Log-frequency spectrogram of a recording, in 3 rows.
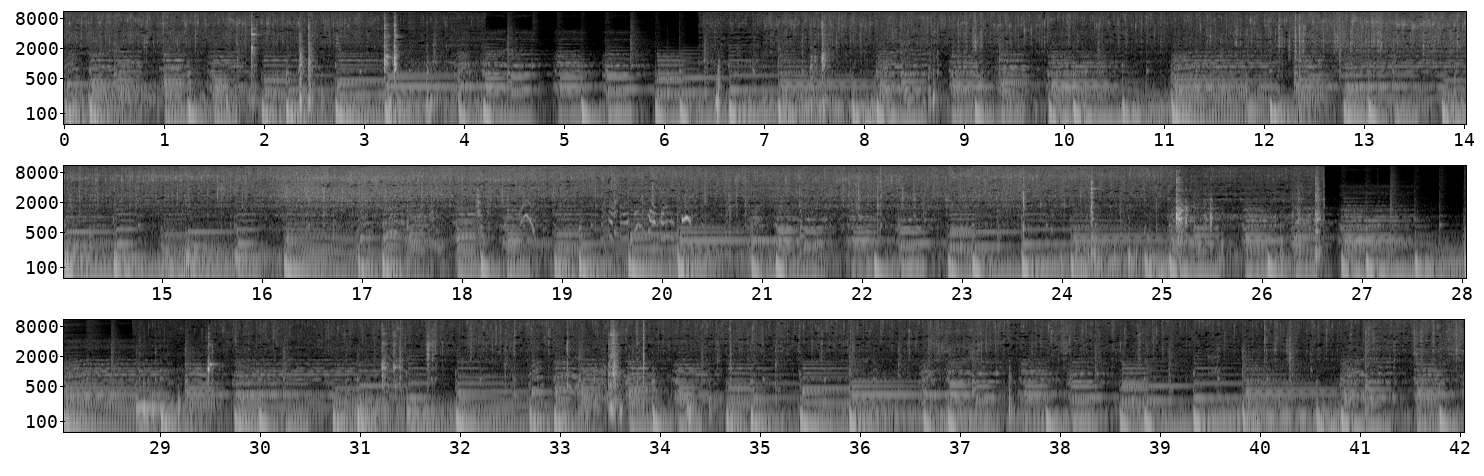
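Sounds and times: fish sizzling in hot oil: 0:00.0 - 0:04.2, 0:06.4 - 0:26.6, 0:29.4 - 0:42.0
background music: 0:00.0 - 0:42.0.

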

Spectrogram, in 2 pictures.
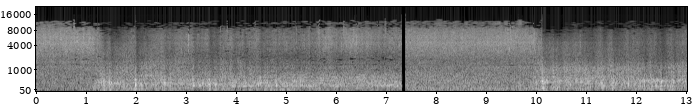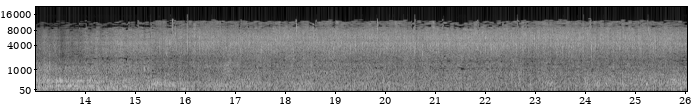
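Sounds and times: rain hissing: 0:00.0 - 0:26.0
low rumble of thunder: 0:01.2 - 0:26.0.

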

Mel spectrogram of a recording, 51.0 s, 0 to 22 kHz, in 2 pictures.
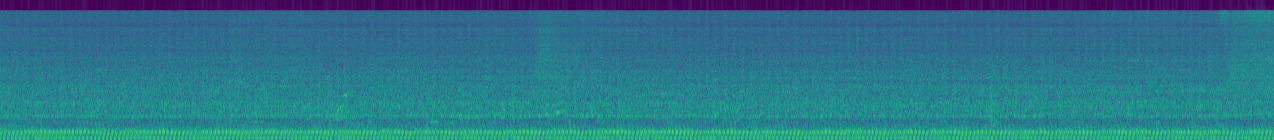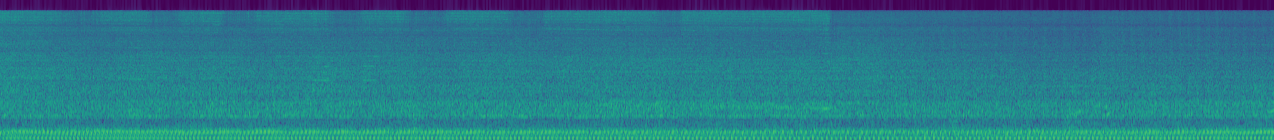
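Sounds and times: sawmill machine hum: 0:00.0 - 0:50.9
saw blade cutting wood hiss: 0:24.4 - 0:43.5.

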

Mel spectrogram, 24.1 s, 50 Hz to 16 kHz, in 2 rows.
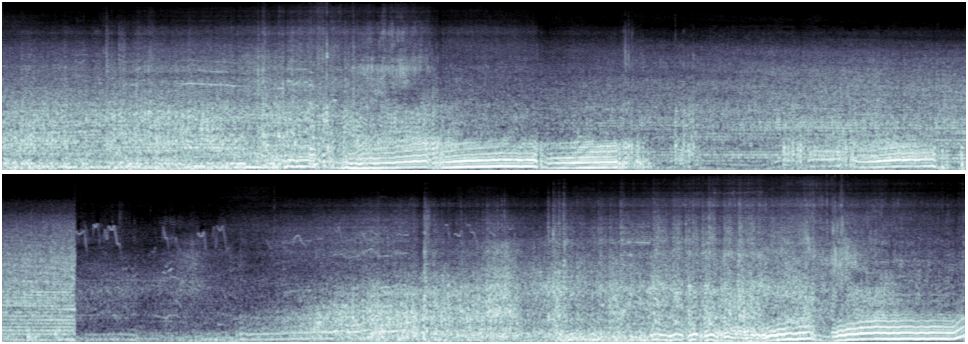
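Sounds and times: rally car engine revving: 0:00.0 - 0:13.0, 0:15.0 - 0:24.0
tyres on gravel: 0:16.6 - 0:23.3.

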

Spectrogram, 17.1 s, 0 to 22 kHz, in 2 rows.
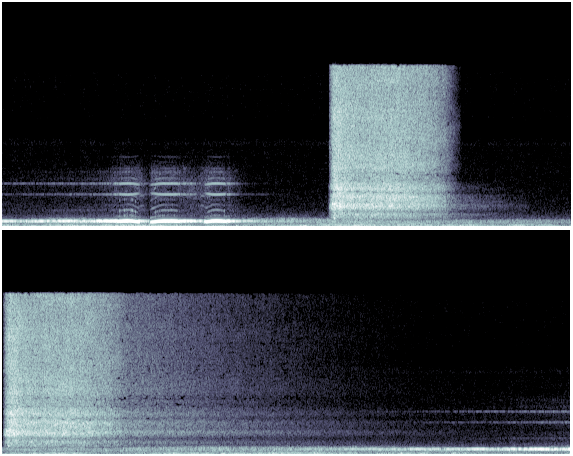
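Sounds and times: loud hisses: 0:04.9 - 0:07.1, 0:08.6 - 0:14.0.

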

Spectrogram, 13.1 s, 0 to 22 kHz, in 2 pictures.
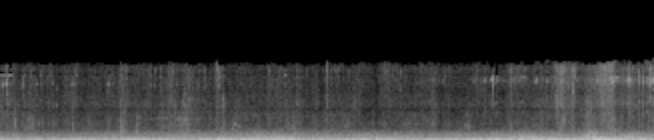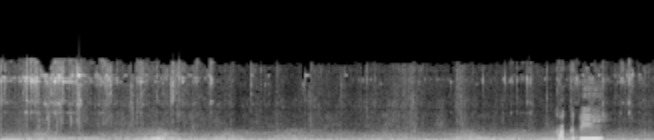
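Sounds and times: dog lead clips jingling: 0:06.2 - 0:09.7.

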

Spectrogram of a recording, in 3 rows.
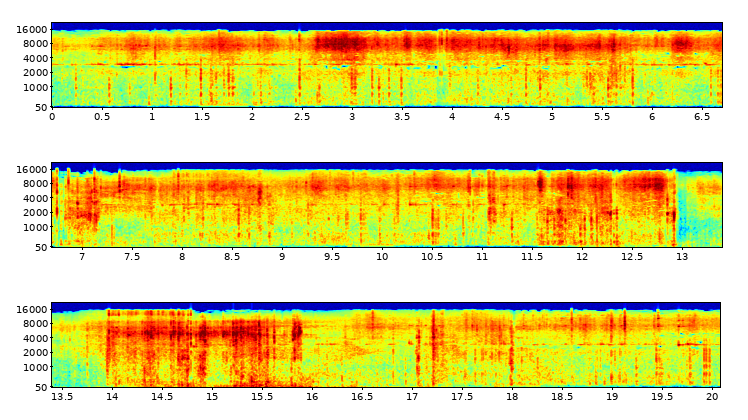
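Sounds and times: dry grass rustling underfoot: 0:00.4 - 0:20.0
low rumble: 0:11.8 - 0:18.6.

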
